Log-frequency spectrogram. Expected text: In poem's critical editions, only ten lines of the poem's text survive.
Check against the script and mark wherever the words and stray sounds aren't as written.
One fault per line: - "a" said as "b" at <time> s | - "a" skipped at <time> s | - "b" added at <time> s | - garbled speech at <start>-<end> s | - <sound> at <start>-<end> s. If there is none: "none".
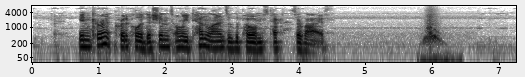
- "poem's" said as "current" at 0.9 s
- whoosh at 5.8-6.5 s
